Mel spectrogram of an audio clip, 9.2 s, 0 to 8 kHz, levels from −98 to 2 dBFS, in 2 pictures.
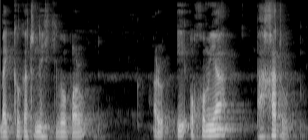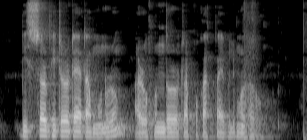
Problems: background sounds at intervals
